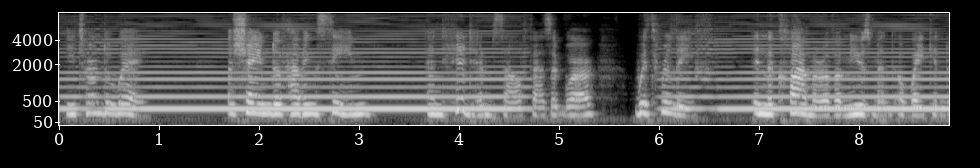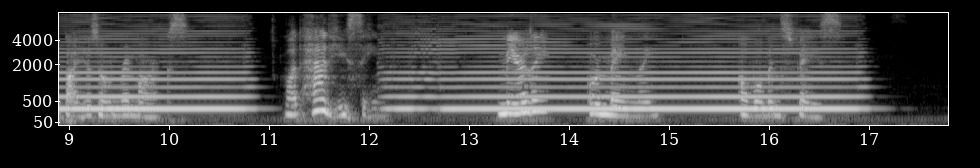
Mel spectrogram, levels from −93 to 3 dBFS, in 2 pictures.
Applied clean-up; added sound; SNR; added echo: none; Bowed string instrument; -2 dB; reverberation time 0.4 s.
